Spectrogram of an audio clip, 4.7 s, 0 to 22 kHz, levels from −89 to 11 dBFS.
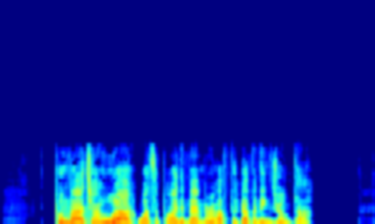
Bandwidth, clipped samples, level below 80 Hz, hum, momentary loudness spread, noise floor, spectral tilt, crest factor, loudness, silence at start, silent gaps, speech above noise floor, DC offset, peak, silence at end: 8 kHz; under 0.1%; -54 dBFS; none; 12 LU; -69 dBFS; -7 dB/octave; 20 dB; -19 LUFS; 0.7 s; none; 51 dB; under 0.1%; 0 dBFS; 0.8 s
